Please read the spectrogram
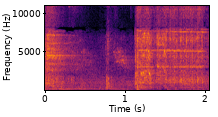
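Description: A 50 cc scooter engine being started with its CVT cover off after a drive-belt change, so the belt and variator are exposed. There is a short burst at the start, then a second, longer one from a little over a second in as the engine catches and runs.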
